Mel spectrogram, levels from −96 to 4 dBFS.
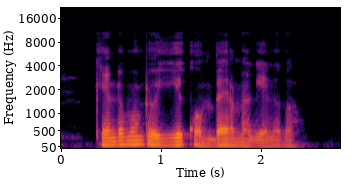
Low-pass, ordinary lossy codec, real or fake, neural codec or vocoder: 10.8 kHz; MP3, 96 kbps; fake; codec, 44.1 kHz, 2.6 kbps, SNAC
